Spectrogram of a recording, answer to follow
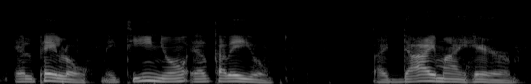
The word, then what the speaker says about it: cabello: But over here on the word cabello, you have two L's. And the way you pronounce it is cabello. Okay? So the biggest thing I want you to know is this double L, because you don't say cabello, cabello.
